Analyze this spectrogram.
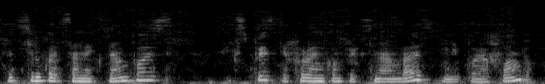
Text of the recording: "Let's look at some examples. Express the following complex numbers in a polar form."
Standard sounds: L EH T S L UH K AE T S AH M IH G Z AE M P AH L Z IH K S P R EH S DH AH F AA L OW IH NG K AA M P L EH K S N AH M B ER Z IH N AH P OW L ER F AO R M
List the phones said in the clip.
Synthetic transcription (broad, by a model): L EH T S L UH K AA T S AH M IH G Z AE M P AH L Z IH K S P R EH S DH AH F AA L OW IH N K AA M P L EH K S N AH M B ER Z IH N AH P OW ER F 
